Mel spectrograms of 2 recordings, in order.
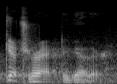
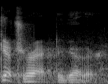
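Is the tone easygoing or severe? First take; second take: severe; severe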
